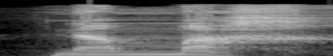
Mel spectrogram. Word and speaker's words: Namah: Ví dụ, chữ Namah chúng ta sẽ đọc là hai nhịp, bởi vì hai chữ A đều là một nhịp.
